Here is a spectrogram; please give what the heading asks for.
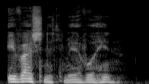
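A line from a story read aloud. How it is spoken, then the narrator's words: Toneless. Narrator (German): sagte sie tonlos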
